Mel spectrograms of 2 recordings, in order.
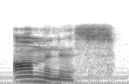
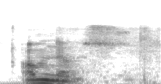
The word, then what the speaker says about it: ominous: okay ominous ominous ominous omnis okay so you're skipping right over the eye you're saying omnis omnis okay you do need to pronounce the i sound ominous ominous ominous okay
